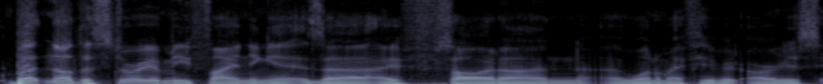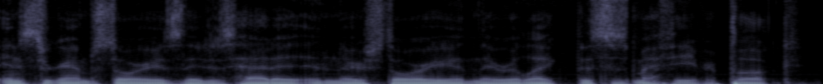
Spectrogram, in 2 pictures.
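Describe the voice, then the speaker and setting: A man's voice: low-pitched, quick pace, hardly any pauses, warm tone, dry recording. A man co-hosting a casual book podcast, easygoing and prone to the giggles. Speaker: podcast co-host.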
